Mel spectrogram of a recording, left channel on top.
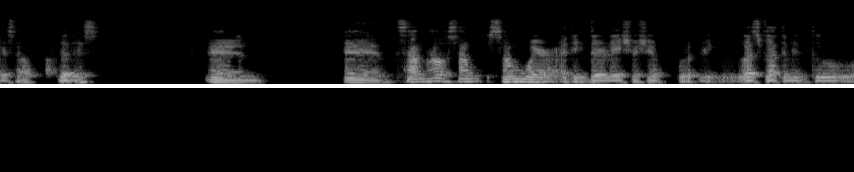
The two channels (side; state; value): right; silent; 54 dB below the other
